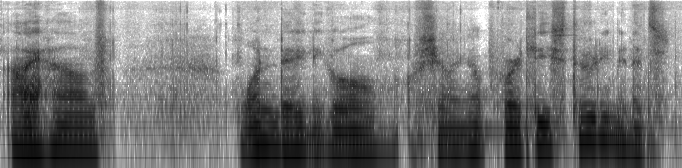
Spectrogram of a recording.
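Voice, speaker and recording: A man in his forties, a fitness vlogger talking in a casual, unhurried way from his kitchen, pausing often with fillers. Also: on the low side, steady tone, creaky, darkish tone, slight background noise. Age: 40s. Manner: unhurried, reflective, pauses with fillers. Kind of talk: casual chat. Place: home kitchen.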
